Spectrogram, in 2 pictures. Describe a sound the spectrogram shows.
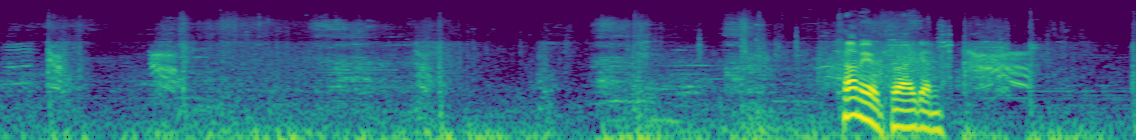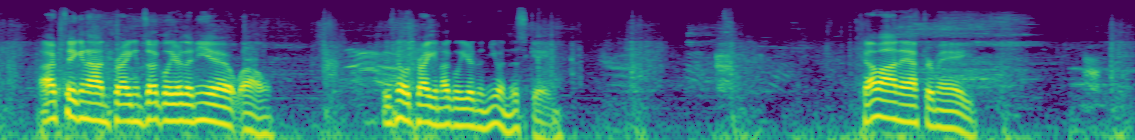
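Magic blasts crackle and whoosh in a battle.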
